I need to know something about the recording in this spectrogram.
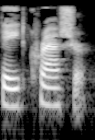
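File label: "gate-crasher", English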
